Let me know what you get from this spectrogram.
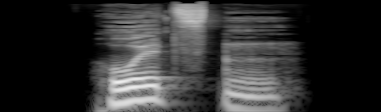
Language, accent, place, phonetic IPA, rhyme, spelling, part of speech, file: German, Germany, Berlin, [ˈhoːlstn̩], -oːlstn̩, hohlsten, adjective, De-hohlsten.ogg
- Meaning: 1. superlative degree of hohl 2. inflection of hohl: strong genitive masculine/neuter singular superlative degree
